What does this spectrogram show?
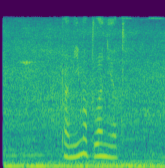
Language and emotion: Russian, neutral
